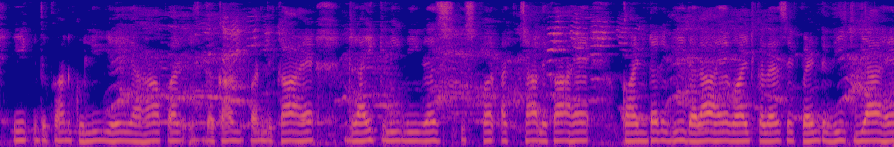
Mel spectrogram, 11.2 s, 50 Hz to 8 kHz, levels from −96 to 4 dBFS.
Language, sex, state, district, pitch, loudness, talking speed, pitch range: Hindi, male, Chhattisgarh, Korba, 180 Hz, -40 LUFS, 150 wpm, 175-180 Hz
